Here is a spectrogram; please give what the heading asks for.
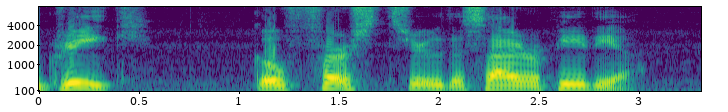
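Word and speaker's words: Cyropaedia: go first through the cyropedia therapedia being the anglicized uh pronunciation and then read herodotus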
